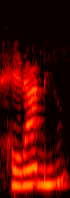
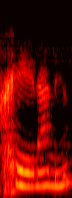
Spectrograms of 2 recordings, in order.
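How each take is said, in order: First: The first consonant is a soft breathy h. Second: The first consonant is a tense throaty rasp. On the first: "se produce la aspiración de J" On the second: "con esa pronunciación tensa"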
